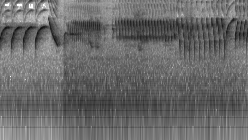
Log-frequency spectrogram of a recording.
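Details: Canary singing to encourage other canaries to sing: a few looping whistled notes, then long rapid buzzing trills held at a steady pitch, closing with fast repeated chirps.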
